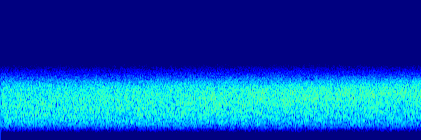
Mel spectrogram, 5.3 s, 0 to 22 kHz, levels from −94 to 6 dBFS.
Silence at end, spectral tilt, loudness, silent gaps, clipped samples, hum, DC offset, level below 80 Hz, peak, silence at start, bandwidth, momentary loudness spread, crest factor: 0 s; 4.5 dB/octave; -45 LUFS; none; under 0.1%; none; under 0.1%; under -90 dBFS; -32 dBFS; 0 s; 4 kHz; 2 LU; 14 dB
